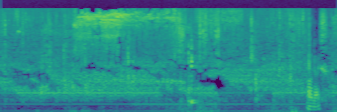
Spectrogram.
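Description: Small electric air pump running with a steady hum as it inflates a basketball through a needle hose, cutting off near the end.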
